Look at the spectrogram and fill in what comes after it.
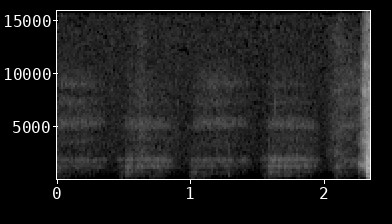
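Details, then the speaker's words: Snoring from a sleeper who naps through Christmas-morning present opening, heard in a home. "supposed to be opening up her presents but she's busy snoring she is sleeping"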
